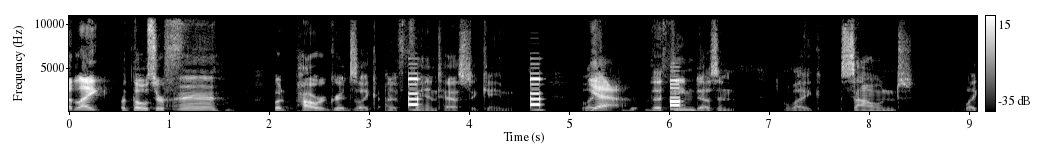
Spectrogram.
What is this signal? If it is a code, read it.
DTMF, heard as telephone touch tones, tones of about 90 ms, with speech in English. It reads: 9 9 4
